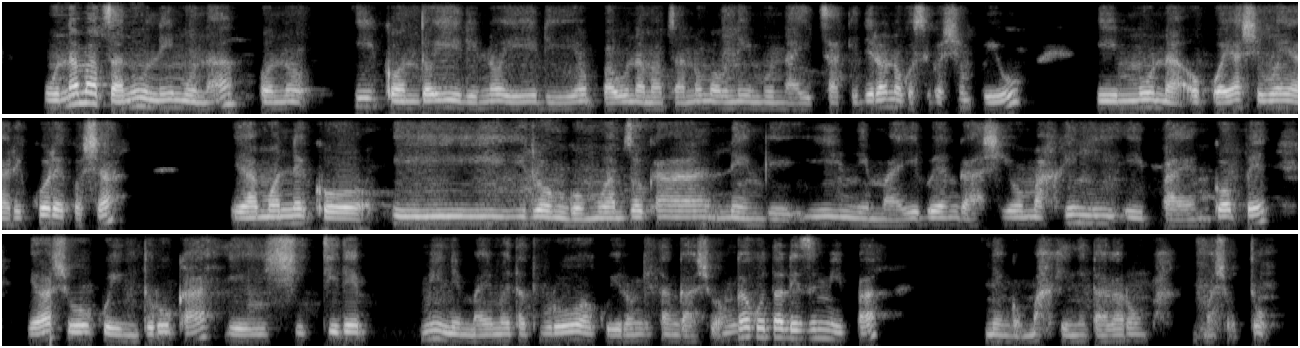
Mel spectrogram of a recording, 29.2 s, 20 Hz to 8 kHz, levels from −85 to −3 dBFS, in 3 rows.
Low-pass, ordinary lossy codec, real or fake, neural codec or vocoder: 7.2 kHz; Opus, 24 kbps; fake; codec, 16 kHz in and 24 kHz out, 1 kbps, XY-Tokenizer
